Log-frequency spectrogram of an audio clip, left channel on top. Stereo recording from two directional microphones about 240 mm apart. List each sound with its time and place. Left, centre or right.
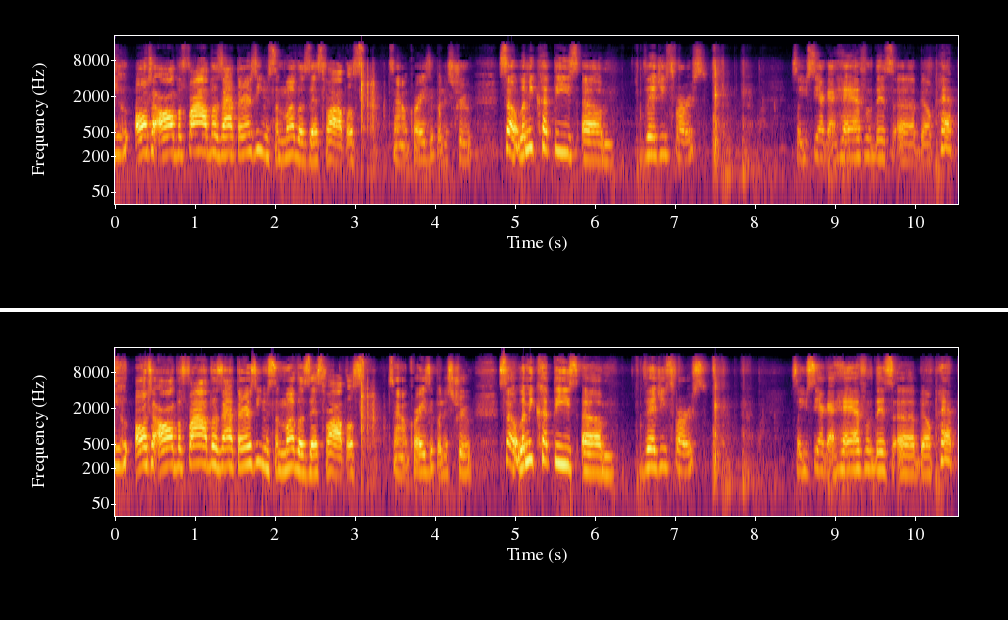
0.0 s speech: right
0.4 s speech: right
2.6 s chopping: centre
3.4 s speech: right
3.7 s speech: right
8.5 s speech: right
